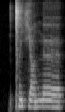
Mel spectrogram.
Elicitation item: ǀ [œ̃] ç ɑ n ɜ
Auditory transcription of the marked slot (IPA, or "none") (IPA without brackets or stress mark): ə̃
